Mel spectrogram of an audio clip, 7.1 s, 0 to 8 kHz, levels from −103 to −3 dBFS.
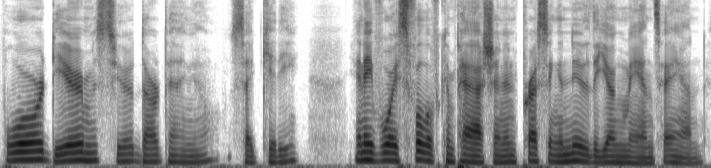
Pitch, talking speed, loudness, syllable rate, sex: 120 Hz, 160 wpm, -20 LUFS, 4.4 syllables/s, male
